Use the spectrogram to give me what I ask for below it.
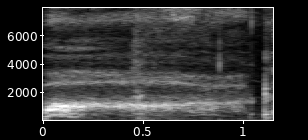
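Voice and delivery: hushed, breathy curse under the breath; a panicked whisper to himself. Retold or imitated. To himself in his head, a whispered curse.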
